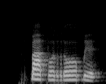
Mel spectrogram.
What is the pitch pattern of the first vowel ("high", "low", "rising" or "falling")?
falling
